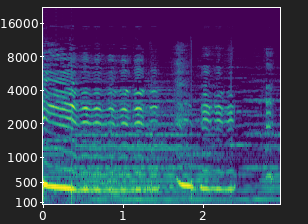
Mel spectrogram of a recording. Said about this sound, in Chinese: 有一天晚上，玛丽安躺在自己的小屋里，忽然就听到呜呜呜的哭声。玛丽安仔细听了一会儿，哎，怎么会有人在哭呢？玛丽安爬了起来，出了门，哭声在静静的深夜里更加清楚了。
